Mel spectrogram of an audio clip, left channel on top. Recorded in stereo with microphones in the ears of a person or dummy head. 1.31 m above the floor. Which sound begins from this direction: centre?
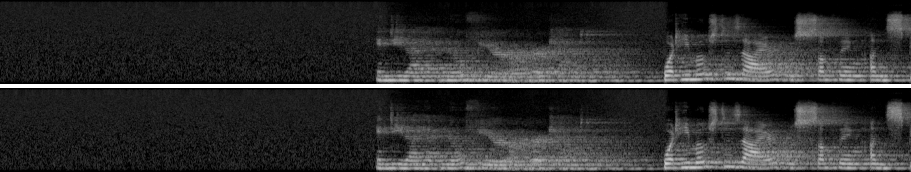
A woman speaking, at 6.6 s.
